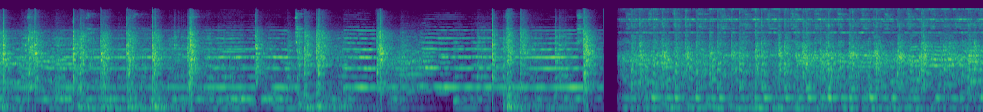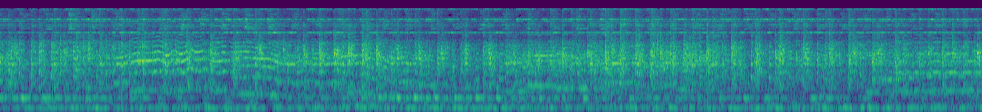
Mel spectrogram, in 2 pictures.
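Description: Naiyandi melam folk band playing: fast, dense drumming under held notes from a reed pipe. About six seconds in, the sound cuts out for a moment. After that comes steadier music with one long held note, a wavering melody over it, and lighter drumming.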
